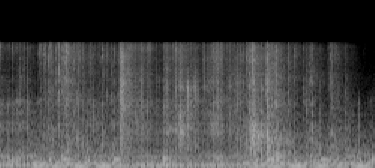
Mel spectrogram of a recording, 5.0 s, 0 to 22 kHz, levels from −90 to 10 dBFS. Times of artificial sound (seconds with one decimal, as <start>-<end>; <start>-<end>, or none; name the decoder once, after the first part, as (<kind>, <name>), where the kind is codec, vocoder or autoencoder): 0.0-0.4 (codec, ZipCodec); 1.6-3.2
